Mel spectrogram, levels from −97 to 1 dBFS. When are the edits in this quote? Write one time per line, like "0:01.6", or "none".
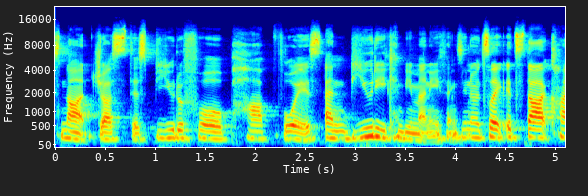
0:02.6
